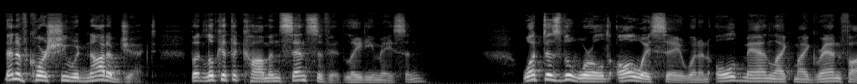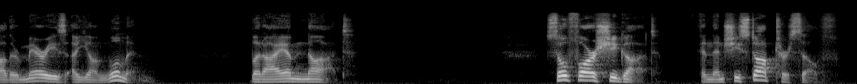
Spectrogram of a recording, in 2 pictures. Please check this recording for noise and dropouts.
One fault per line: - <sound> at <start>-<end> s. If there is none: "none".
none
